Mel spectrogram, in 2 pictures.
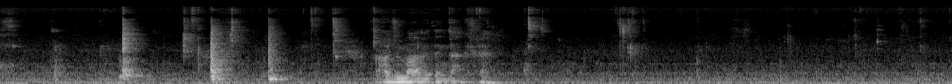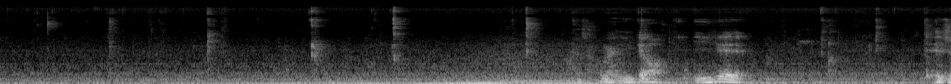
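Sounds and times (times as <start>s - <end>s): people chewing: 0.0s - 19.0s
wet mouth clicks and lip smacks: 3.1s - 3.6s, 4.7s - 7.0s, 7.8s - 13.9s, 14.6s - 15.0s
low rumble: 10.9s - 17.4s.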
